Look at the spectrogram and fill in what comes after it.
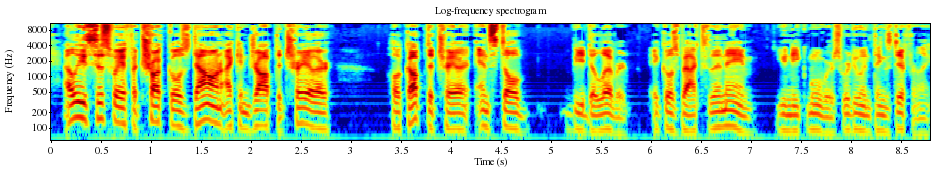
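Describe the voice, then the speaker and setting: A man with an American accent and an ordinary speaking voice talks at a fairly quick pace in a fairly low pitch with ordinary pitch variation. The sound is dry and close with no echo over a quiet background. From Minnesota. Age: 30s. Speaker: moving company owner. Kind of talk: interview.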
